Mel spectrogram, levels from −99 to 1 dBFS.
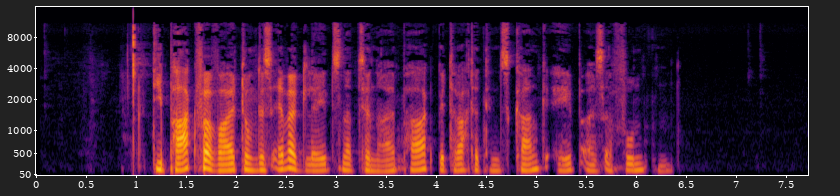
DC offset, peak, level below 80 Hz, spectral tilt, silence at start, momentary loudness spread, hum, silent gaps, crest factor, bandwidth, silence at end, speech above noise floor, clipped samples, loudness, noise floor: under 0.1%; 0 dBFS; -64 dBFS; -5 dB/octave; 0.95 s; 13 LU; none; none; 24 dB; 13 kHz; 1.4 s; 56 dB; under 0.1%; -23 LUFS; -79 dBFS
